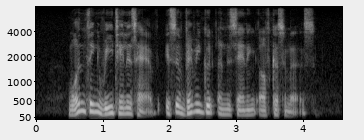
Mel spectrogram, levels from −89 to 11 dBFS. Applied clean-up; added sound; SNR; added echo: none; none; none; none.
